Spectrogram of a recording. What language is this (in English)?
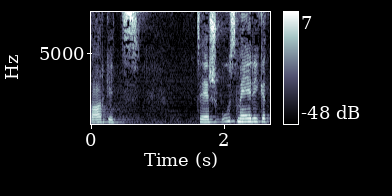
Swiss German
